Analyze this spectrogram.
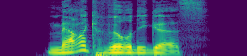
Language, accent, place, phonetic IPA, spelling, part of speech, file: German, Germany, Berlin, [ˈmɛʁkˌvʏʁdɪɡəs], merkwürdiges, adjective, De-merkwürdiges.ogg
- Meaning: strong/mixed nominative/accusative neuter singular of merkwürdig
